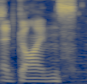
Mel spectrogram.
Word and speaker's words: Gein: Ed Gein's. Thank you for pronouncing that right.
